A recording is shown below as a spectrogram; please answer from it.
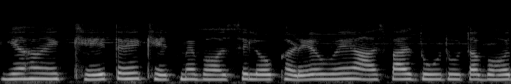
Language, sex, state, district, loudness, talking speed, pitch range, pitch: Hindi, female, Bihar, East Champaran, -29 LUFS, 200 wpm, 230-245 Hz, 235 Hz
